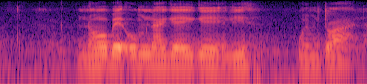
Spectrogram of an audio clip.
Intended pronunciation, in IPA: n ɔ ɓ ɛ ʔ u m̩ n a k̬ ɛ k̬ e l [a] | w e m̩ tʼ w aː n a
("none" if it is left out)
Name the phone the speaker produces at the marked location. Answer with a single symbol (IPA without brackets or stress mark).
i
